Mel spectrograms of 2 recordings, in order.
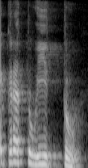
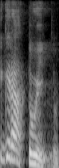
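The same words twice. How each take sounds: First: "gratuito" with ui as one stressed syllable; diphthong pronunciation. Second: "gratuito" with a stressed, separate i; wrong hiatus in "gratuito", stress landing on the i; accented-i mispronunciation. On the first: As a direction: say "gratuito" as three beats, gra-TUI-to. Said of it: "A forma correta é o quê?". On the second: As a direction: say "gratuito" as four beats, gra-tu-Í-to. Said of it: "tem acento ou é gratuito". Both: Shown as a demonstration.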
